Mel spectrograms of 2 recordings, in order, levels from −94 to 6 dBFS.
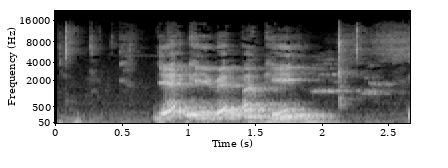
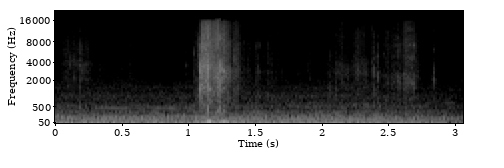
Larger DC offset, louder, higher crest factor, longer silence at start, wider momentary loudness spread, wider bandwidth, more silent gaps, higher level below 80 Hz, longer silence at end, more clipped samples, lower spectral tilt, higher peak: neither; first, -14 LUFS vs -46 LUFS; second, 16 dB vs 24 dB; about the same, 0.05 s vs 0 s; first, 19 LU vs 16 LU; about the same, 15 kHz vs 16 kHz; neither; first, -30 dBFS vs -48 dBFS; about the same, 0 s vs 0 s; neither; first, -5 dB/octave vs -2.5 dB/octave; first, 0 dBFS vs -20 dBFS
